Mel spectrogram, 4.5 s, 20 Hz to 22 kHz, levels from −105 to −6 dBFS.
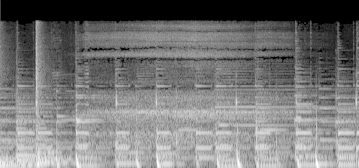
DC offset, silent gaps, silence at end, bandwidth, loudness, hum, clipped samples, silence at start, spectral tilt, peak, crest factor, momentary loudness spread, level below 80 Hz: under 0.1%; none; 0 s; 14 kHz; -19 LUFS; none; under 0.1%; 0 s; -5.5 dB/octave; 0 dBFS; 18 dB; 5 LU; -26 dBFS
